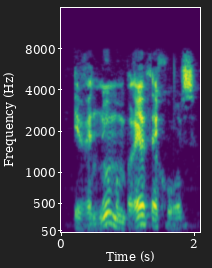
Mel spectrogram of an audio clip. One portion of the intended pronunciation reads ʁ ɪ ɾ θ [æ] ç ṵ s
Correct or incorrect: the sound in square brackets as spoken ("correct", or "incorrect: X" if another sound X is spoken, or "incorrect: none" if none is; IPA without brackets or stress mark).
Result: correct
